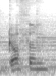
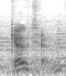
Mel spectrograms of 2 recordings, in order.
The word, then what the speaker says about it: Gotham: toaster then a quick jaunt to gotham goatum followed by a stop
